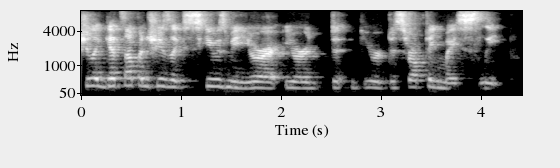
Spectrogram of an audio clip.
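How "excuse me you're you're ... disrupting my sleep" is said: put-on, genuinely irritated, annoyed dog voice. Voicing the dog who is disrupted by the speaker in the chair: voicing an annoyed dog. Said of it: "she's genuinely annoyed".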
